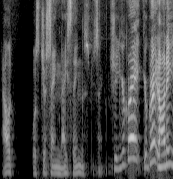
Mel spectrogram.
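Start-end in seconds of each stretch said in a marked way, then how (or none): 2.4-3.4 very high, loud mock praise; squeaky, hammed-up flattery; mock gushing husband. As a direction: imitate a husband overdoing praise for his wife. Mimicking husband's gushing praise of wife.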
